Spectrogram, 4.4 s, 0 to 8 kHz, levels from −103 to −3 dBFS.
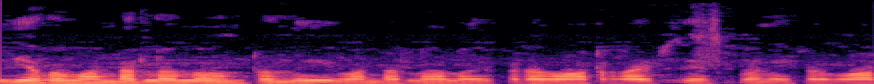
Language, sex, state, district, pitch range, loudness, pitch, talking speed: Telugu, male, Andhra Pradesh, Anantapur, 125-130 Hz, -29 LUFS, 125 Hz, 220 wpm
